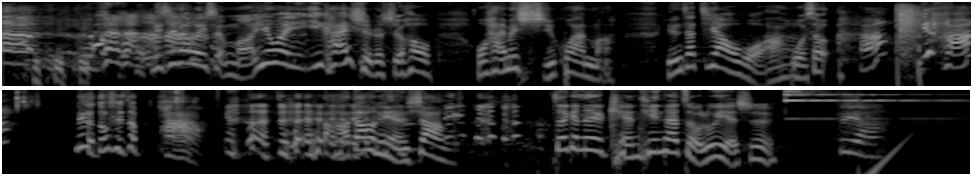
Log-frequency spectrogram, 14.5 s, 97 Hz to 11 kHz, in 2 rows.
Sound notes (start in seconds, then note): 6.6 slap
